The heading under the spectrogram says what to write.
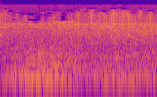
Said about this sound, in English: This is the forest where the rain never stops. Rain drips from the leaves and falls with a plop.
